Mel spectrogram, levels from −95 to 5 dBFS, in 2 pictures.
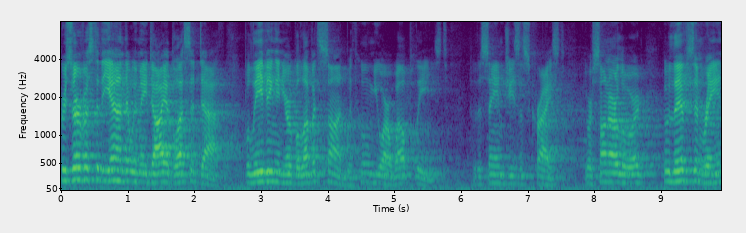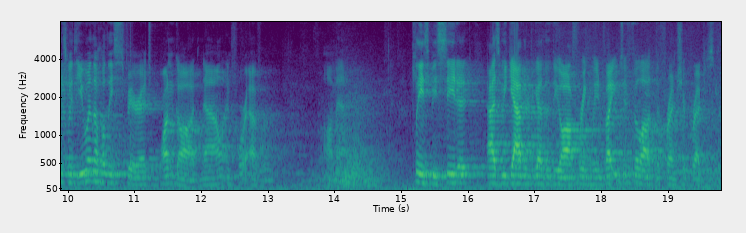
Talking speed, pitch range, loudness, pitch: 200 wpm, 135-165 Hz, -26 LUFS, 150 Hz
